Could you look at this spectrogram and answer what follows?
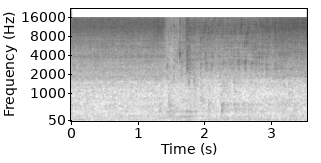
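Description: Water runs steadily from a tap, a constant close hiss and splash that shifts slightly midway through.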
